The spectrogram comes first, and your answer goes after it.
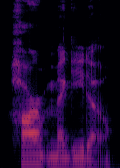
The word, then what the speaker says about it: Armageddon: been the word like it's kind of pronounced har magido okay that's what most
